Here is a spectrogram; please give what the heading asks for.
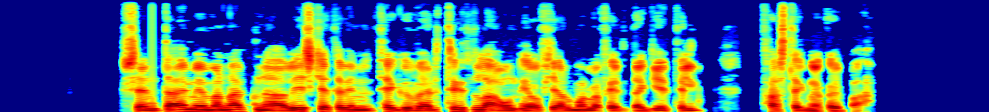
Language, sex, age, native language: Icelandic, male, 40-49, Icelandic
